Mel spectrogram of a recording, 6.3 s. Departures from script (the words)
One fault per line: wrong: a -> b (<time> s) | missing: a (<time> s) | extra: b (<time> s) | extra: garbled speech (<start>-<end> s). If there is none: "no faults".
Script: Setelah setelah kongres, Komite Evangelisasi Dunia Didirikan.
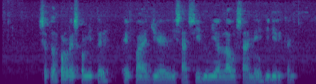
missing: setelah (1.1 s)
extra: Lausanne (4.4 s)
